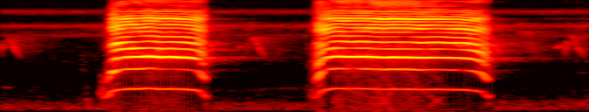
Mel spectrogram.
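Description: Two loud, nasal bleats from young goats, each held steady and rich in overtones.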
